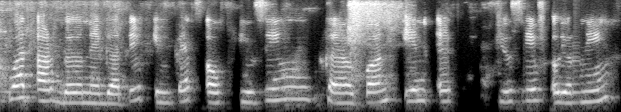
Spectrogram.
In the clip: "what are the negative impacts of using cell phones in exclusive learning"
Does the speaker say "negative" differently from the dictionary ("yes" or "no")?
yes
